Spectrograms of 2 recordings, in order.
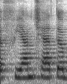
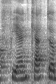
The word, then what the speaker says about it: fianchetto: We have given up our most beautiful piece, the fianchetto bishop or fianchetto bishop, both pronunciations are fine, I believe, in chess.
